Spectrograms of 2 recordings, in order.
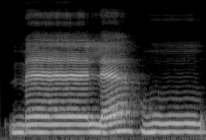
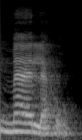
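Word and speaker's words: مَالَهُ: And then ma lahu, we have 2 counts for the alif also. So we say, don't say ma lahu. No, it's ma lahu.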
